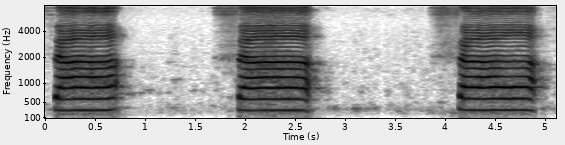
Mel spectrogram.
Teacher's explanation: ہلکی سی زبان بہت معمولی سی آپ کی باہر کو نکلے گی، اور زبان کی نوک جو ہے وہ آپ کے اوپر والے دانتوں سے ٹچ ہو جائے گی ہلکی سی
